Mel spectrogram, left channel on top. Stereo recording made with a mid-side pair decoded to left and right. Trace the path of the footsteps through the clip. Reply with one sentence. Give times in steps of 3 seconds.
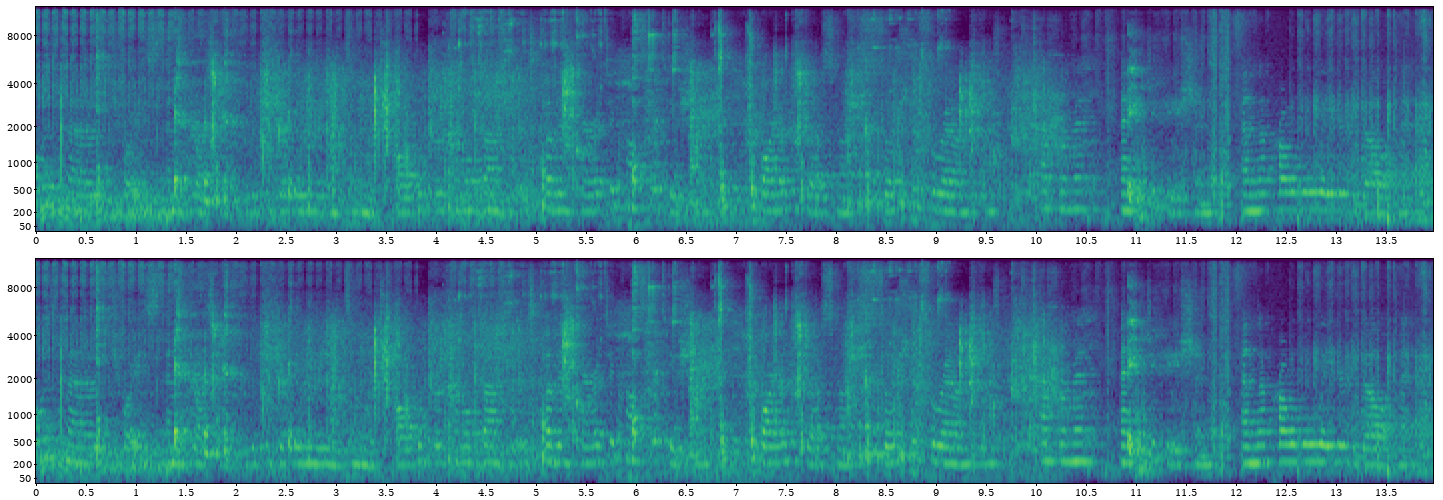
You can hear the footsteps on the left from 0 s, in the centre from 3 s, on the right from 6 s and not at all from 12 s.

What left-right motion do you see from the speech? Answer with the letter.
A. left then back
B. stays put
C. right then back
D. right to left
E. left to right
B.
